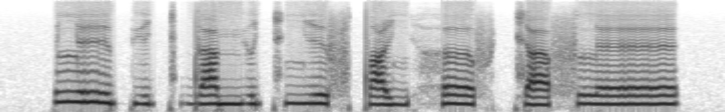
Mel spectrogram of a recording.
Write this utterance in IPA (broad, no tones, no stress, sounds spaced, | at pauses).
l e pʲ ɛ c d a mʲ ɔ c ʎ e f tˤ a ʎ h ɜ f c a f l ɛ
